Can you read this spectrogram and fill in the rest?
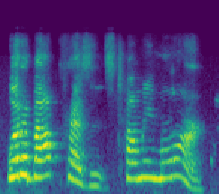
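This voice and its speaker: An American elementary school teacher leads young children through an interactive read-aloud on a video call, praising them and prompting them with questions. Her voice is very high-pitched and sharp, with big pitch swings, at a normal speed.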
